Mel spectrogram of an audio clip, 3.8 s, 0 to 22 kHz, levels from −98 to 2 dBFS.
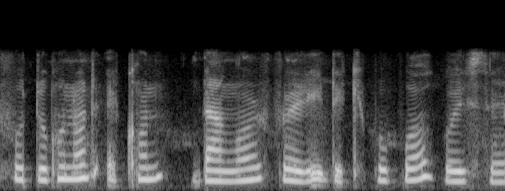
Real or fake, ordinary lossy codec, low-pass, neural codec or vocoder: real; Opus, 32 kbps; 7.2 kHz; none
